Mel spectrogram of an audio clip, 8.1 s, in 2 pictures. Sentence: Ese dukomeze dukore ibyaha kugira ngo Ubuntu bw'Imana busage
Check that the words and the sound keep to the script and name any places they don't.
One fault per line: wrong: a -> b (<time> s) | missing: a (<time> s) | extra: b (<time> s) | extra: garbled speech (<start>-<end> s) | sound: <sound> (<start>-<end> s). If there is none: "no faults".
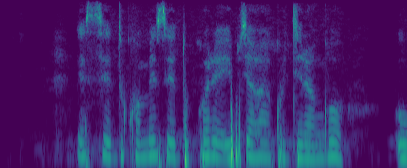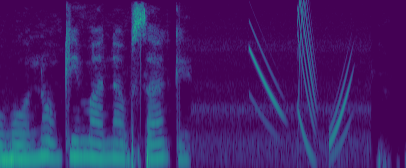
sound: chirp (6.6-7.6 s)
